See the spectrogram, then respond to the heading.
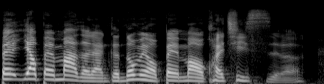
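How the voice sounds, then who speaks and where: A man speaks loudly at a very fast pace and a high pitch. The recording is very clean, with a silent background. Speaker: podcast co-host. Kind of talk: casual chat.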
